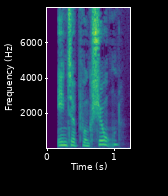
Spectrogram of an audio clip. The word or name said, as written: interpunktion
